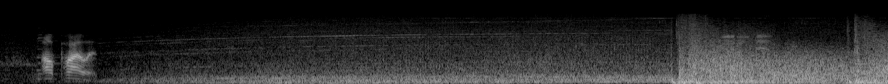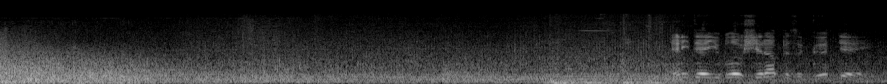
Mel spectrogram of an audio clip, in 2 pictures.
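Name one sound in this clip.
A helicopter's rotor spins up and whirs steadily overhead.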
